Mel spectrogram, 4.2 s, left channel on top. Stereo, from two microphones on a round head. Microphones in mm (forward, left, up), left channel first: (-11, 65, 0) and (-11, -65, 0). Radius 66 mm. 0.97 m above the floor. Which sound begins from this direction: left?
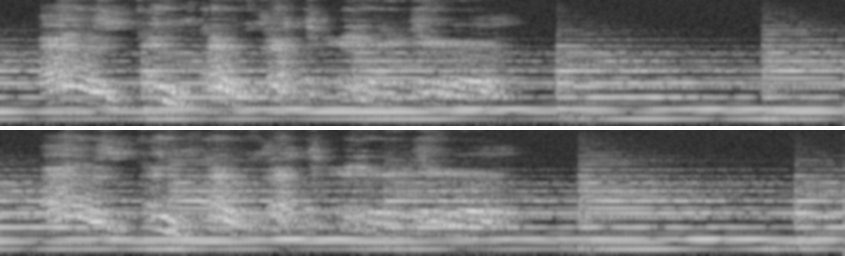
A shout, at 0.2 s.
